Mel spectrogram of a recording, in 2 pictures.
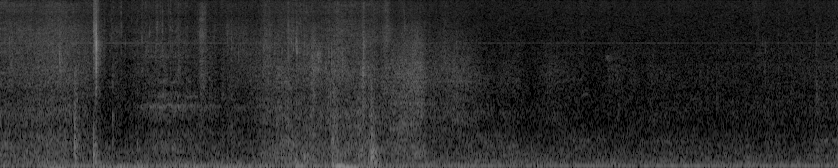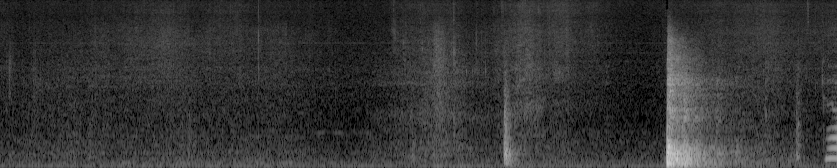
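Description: A firework bang, one really loud thud near the end with a short fading tail, with a smaller sharp pop about a second and a half before it; otherwise the room is quiet.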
